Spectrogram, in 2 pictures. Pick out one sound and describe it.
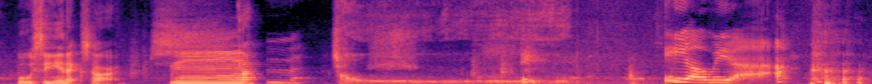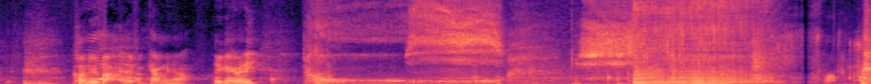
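A little girl talks and squeals in a high voice.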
